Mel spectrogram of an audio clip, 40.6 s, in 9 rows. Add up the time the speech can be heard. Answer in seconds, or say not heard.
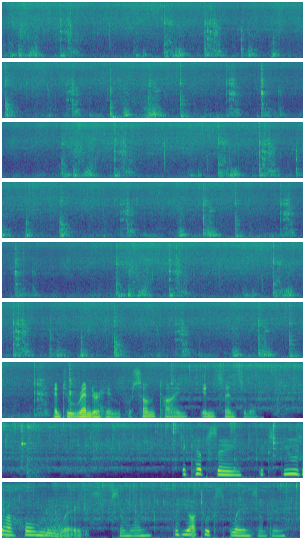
9 s.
